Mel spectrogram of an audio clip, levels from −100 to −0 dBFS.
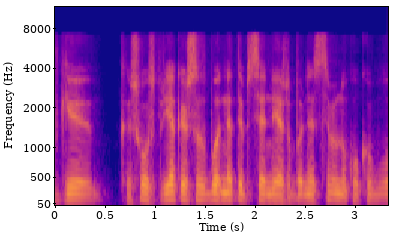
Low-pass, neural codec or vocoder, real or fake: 7.2 kHz; codec, 16 kHz, about 1 kbps, DyCAST, with the encoder's durations; fake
